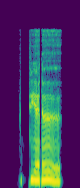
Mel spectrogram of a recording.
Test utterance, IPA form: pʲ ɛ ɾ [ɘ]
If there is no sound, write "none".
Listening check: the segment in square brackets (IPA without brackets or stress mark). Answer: ɘ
